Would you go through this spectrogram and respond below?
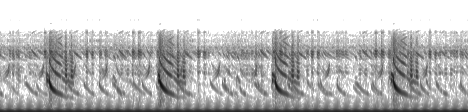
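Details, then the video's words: A male túngara frog in a sound-proof box gives short downward-sweeping whines in an evoked vocal response test, answering a túngara chorus played through a speaker. "tungara frog in evoked vocal response test"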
